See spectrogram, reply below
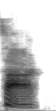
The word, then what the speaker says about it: Ty: No, it's Ty.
